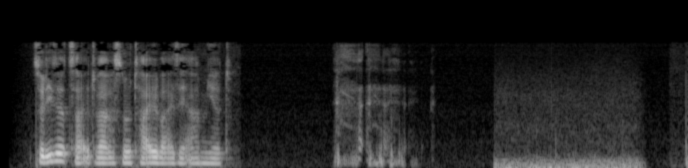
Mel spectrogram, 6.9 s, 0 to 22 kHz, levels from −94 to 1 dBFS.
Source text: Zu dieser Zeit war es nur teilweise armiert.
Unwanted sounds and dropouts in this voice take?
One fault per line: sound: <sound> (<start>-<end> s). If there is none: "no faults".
sound: laugh (3.3-4.4 s)
sound: thud (4.9-6.5 s)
